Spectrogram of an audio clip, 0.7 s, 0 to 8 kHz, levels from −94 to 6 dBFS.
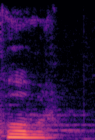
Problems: background sounds at intervals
